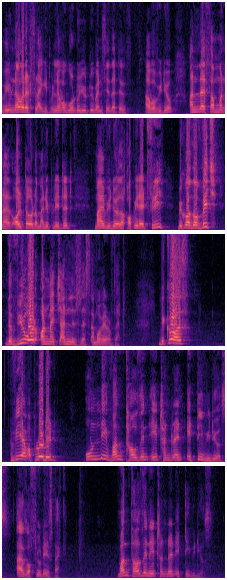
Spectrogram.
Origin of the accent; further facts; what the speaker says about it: Pakistan; English is a second language; from Pakistan.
